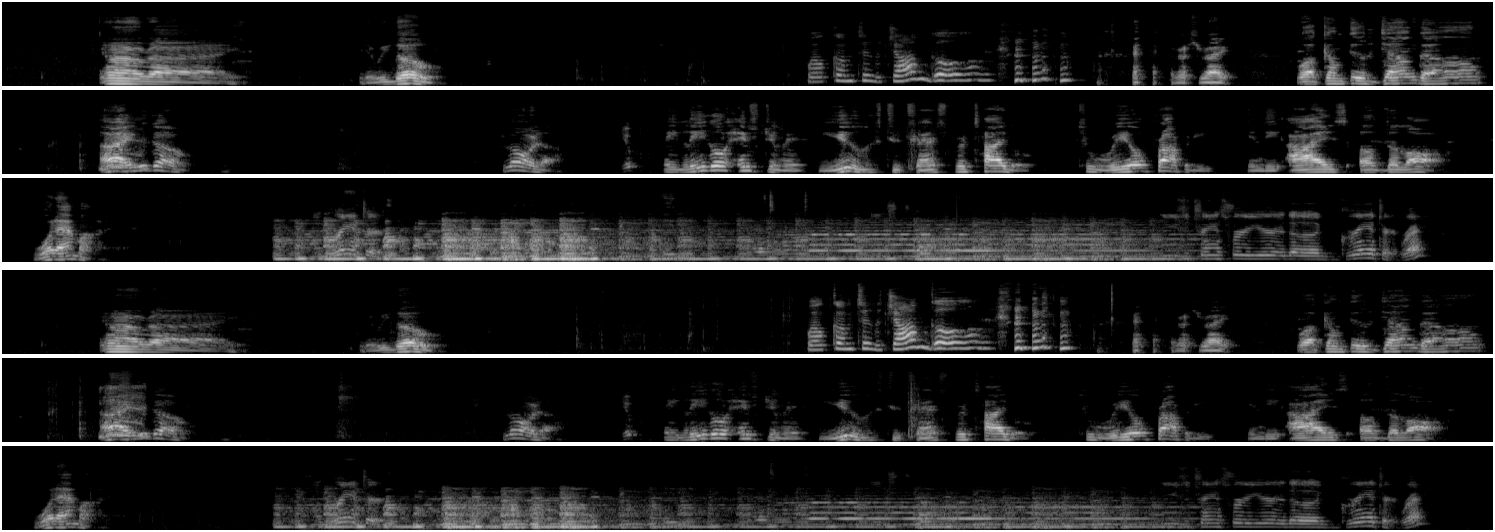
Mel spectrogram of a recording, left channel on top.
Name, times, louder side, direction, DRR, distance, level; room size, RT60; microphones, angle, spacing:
voice 1, 1.0-2.4 3.6-4.4 11.3-11.4 11.7-12.3 13.0-14.8 15.9-16.8 19.9-20.4 21.5-25.2 25.7-27.0 27.4-29.3 30.2-30.7 32.5-41.8, left 4 dB, 70° left, 0.5 m, -26 dB
voice 2, 8.1-10.7 15.9-16.4 24.0-24.1, right 5 dB, 60° right, 0.3 m, -28 dB
voice 3, 32.9-33.6 38.5-39.1 41.4-44.1, left 3 dB, 25° left, 0.7 m, -37 dB
2.9 x 2.5 x 2.6 m
head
